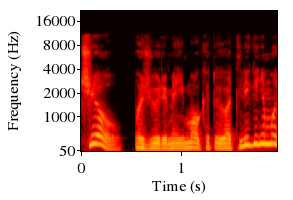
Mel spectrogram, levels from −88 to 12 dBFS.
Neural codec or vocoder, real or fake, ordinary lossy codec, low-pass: none; real; Opus, 64 kbps; 10.8 kHz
